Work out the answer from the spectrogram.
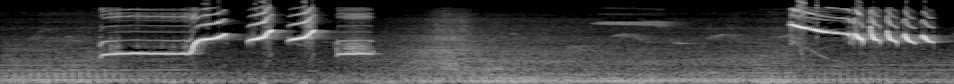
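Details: An orange-headed thrush responds to lure playback with sharp, rising whistled notes in short bursts, then a pause, then a rapid stuttering series of high descending notes.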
